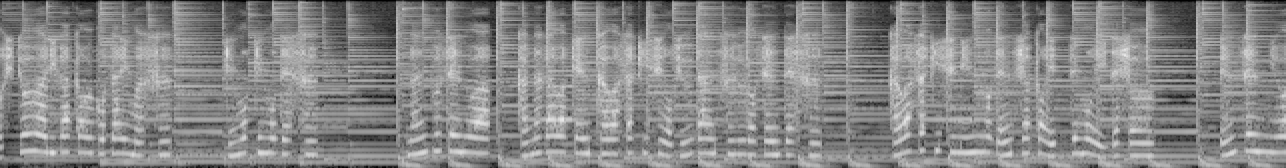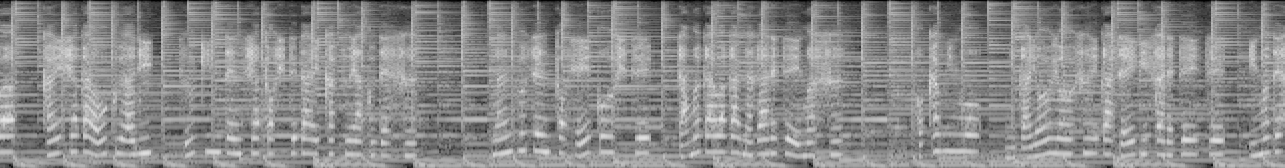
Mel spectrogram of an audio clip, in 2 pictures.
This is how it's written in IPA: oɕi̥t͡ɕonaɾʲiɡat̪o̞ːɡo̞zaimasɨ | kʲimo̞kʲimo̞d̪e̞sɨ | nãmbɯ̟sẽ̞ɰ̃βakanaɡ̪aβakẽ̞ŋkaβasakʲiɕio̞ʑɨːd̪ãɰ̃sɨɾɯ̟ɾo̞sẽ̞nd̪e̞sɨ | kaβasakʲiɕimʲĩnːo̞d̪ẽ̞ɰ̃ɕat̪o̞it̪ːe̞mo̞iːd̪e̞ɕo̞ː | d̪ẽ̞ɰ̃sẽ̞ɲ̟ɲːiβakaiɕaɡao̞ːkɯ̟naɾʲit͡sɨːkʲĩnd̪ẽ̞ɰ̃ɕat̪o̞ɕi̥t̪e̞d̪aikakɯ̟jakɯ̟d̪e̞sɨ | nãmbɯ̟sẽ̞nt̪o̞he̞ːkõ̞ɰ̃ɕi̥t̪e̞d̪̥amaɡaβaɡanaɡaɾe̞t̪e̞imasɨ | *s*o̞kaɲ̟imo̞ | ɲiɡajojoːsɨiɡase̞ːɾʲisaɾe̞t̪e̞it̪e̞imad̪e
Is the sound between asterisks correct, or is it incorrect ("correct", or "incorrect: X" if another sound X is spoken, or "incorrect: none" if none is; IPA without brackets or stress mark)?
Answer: incorrect: h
